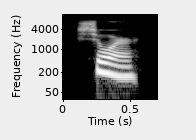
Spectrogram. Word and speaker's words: sure: Sure. If I click on it, it tells me the correct pronunciation. Don't say chur, say sure. Sure, sure.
